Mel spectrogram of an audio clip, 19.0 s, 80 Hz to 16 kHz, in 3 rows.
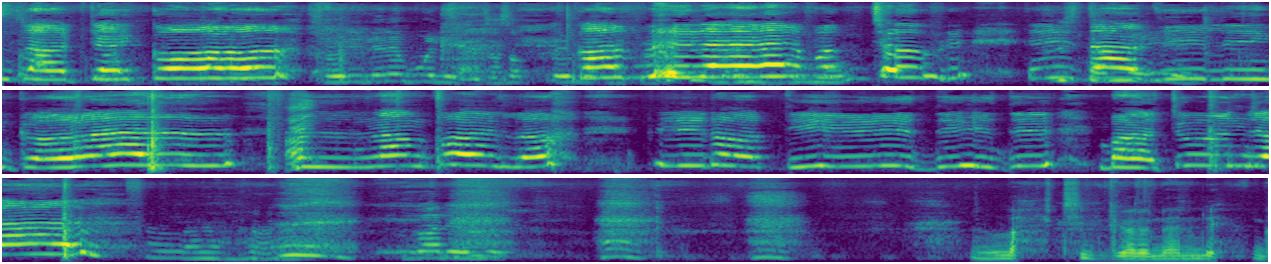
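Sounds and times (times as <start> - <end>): girl singing: 0.0 - 15.8.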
